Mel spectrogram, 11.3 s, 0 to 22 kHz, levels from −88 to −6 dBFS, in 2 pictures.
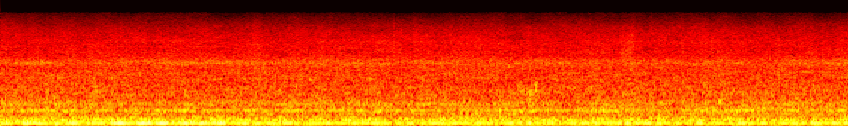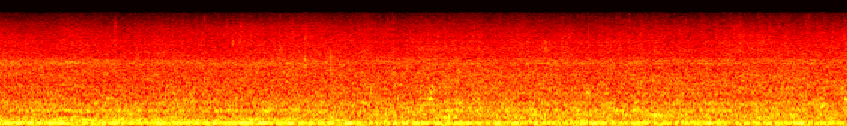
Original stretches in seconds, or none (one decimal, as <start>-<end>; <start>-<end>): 6.1-11.3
